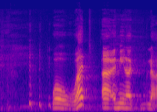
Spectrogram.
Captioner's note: speaker laughs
